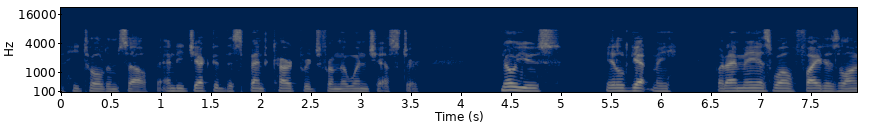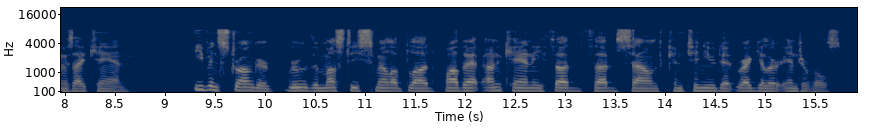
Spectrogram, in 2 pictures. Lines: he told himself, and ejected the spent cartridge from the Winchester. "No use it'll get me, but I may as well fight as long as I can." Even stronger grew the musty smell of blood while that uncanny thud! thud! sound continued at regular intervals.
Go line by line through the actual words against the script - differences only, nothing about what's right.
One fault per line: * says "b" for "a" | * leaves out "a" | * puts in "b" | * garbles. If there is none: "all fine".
all fine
